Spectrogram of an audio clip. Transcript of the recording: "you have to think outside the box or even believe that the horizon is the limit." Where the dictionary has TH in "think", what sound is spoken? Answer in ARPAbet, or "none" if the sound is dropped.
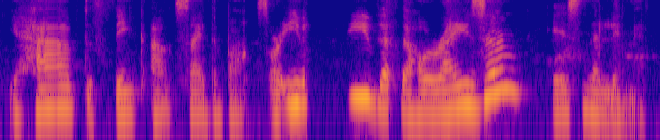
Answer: TH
